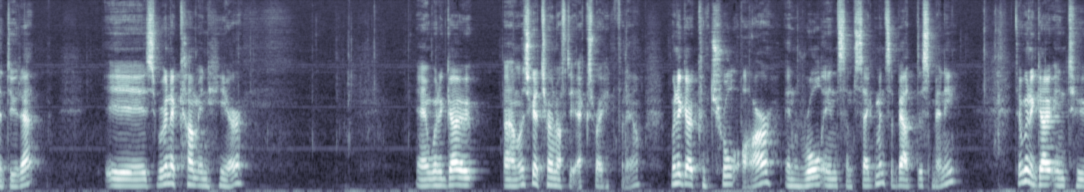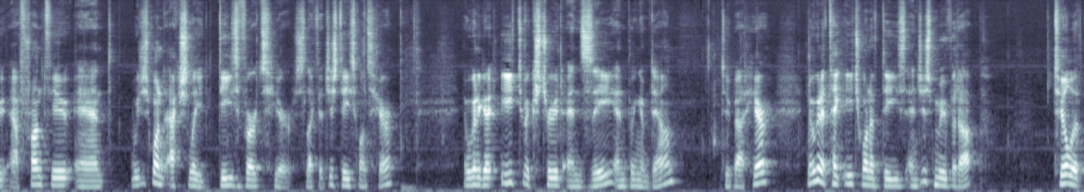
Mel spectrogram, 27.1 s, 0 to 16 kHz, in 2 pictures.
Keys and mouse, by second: 7.6-11.9 drag, 9.2 ctrl+r, 11.9-25.4 middle drag, 12.8 KP_1, 18.5 KP_1, 20.1 e, 24.3 g, 25.4 click, 25.4-27.1 middle drag, 25.4 g.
